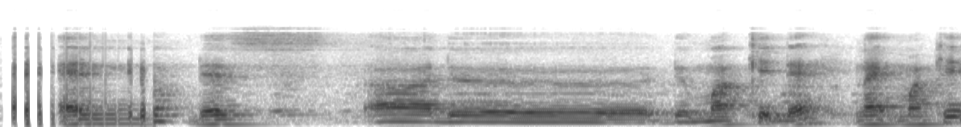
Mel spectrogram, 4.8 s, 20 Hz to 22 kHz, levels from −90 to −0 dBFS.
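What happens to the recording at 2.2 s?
A second device in the room is on the same call and is playing back what this microphone sent, and the microphone picks it up again, so there is feedback echo between two devices at 2.2 s. The loop runs from 1.2 s to the end of the clip. Each word returns about every third of a second, thinner and more ringing each pass, peaking at about 18 dB below the speech.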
